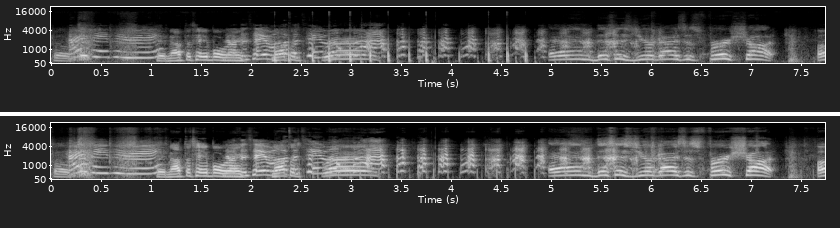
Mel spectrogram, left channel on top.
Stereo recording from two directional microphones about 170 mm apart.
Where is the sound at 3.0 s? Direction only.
40° right (ahead or behind).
